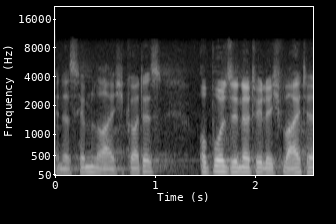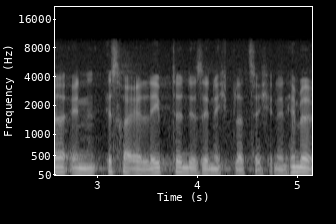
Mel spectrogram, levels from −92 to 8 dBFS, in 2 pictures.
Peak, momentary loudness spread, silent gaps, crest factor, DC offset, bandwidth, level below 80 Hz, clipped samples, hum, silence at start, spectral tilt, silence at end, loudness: -8 dBFS; 13 LU; none; 20 dB; under 0.1%; 10 kHz; -62 dBFS; under 0.1%; none; 0 s; -5.5 dB/octave; 0 s; -28 LUFS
